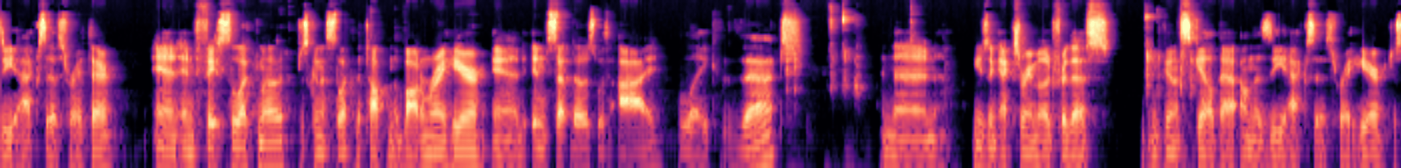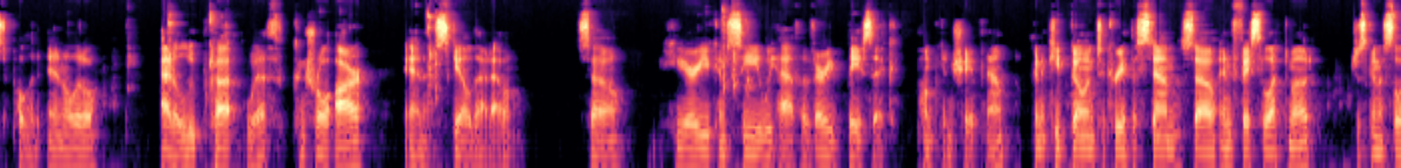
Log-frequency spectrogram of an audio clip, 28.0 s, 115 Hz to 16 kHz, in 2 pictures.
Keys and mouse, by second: 2.3 click, 3.2 middle click, 5.6 i, 7.9 KP_1, 8.4 alt+z, 9.2 shift+click, 11.5 s, 16.1 ctrl+r, 18.3 s, 21.4 alt+z, 21.7-23.9 middle drag, 24.2 3, 24.4 middle click, 25.0 middle click, 27.3 middle click, 27.7 middle click.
